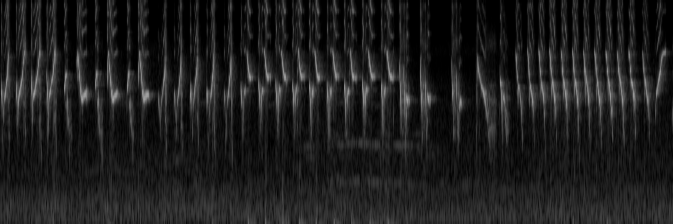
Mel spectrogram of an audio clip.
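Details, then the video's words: Freshly moulted Romeo canary singing with copied prenjak and ciblek calls: quick series of high, hooked whistled notes, some with sharp upward flicks, repeated steadily with a brief pause before the final fast run. "kenari romeo gacor isian prenjak ciblek durasi masuk"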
